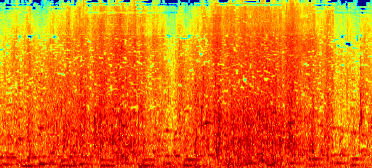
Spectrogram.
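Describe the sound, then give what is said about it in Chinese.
Sea waves wash and roar at sea as a storm begins, a steady, continuous rush for the whole stretch, with faint low tones humming underneath and no voices. “没过多久，他们就发现自己已经来到了大海里了。”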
